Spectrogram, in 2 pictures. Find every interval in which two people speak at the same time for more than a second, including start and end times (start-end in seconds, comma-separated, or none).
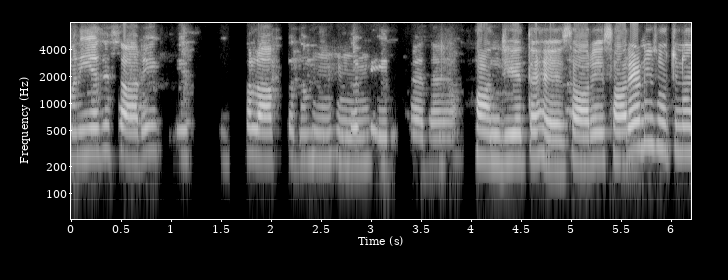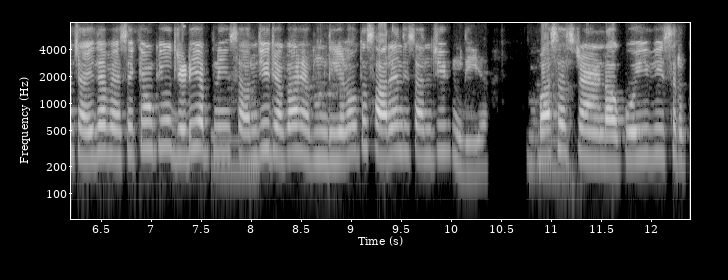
none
